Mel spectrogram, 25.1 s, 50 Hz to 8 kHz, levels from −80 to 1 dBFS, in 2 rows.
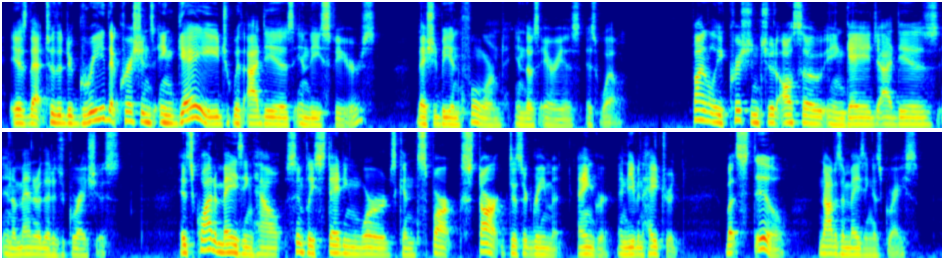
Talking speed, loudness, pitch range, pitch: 135 wpm, -24 LUFS, 105-130 Hz, 115 Hz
